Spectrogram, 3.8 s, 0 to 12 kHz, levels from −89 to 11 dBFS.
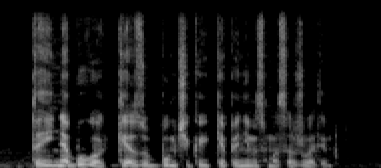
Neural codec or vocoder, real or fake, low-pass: none; real; 10.8 kHz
